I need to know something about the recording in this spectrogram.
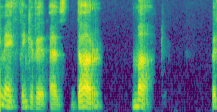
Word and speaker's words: dharma: There is no vowel in between the ra and the ma. It's dharma. So that's why that little mark is on top of the ma and not on top of the da.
